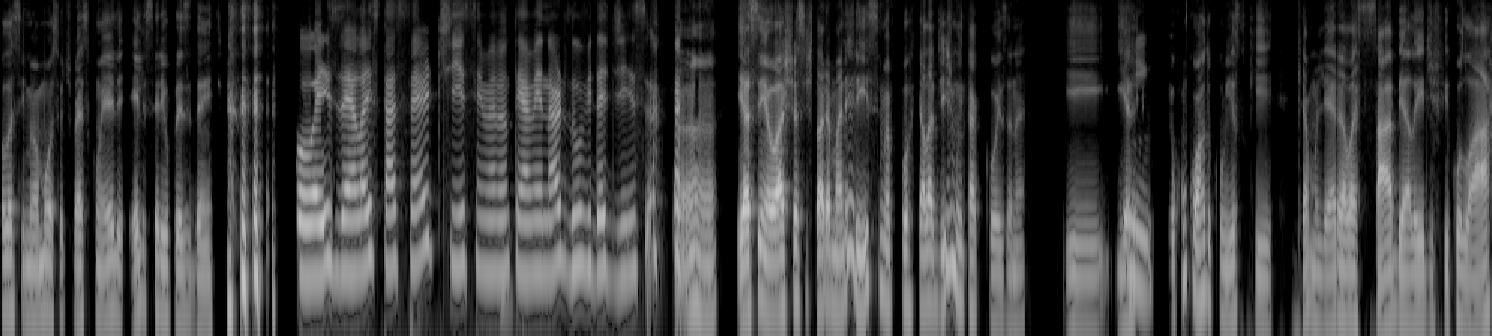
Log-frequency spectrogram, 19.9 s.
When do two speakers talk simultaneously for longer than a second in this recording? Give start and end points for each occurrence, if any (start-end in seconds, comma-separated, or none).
none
